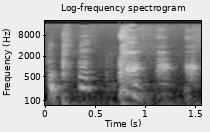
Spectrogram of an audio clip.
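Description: A fairly loud fit of persistent coughing: five or six short, harsh bursts in quick succession with brief gaps between them, and no talking.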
